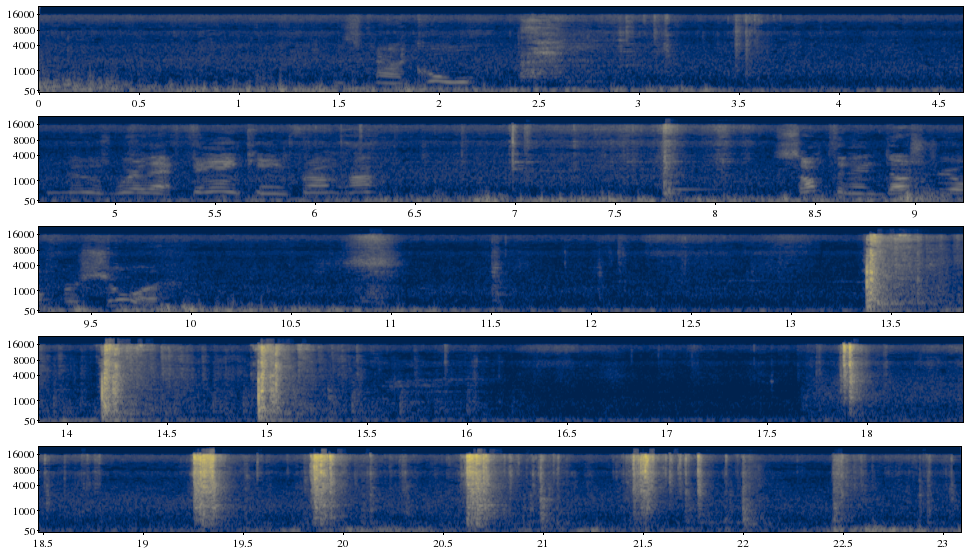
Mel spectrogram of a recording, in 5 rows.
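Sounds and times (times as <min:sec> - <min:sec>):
metallic impacts on metal parts: 0:13.4 - 0:16.4.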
